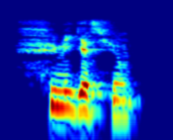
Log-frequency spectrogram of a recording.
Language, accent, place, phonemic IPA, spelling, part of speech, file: French, France, Lyon, /fy.mi.ɡa.sjɔ̃/, fumigation, noun, LL-Q150 (fra)-fumigation.wav
- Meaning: fumigation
